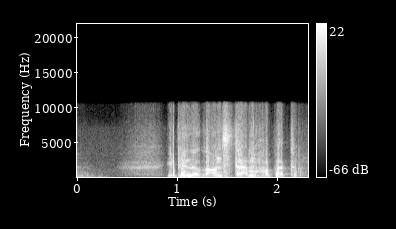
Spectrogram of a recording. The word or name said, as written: dramhabbad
